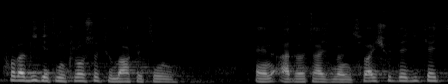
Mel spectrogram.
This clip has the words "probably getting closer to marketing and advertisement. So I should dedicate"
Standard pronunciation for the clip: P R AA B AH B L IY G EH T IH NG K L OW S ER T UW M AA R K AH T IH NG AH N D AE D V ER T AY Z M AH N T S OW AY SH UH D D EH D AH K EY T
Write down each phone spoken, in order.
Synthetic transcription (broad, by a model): P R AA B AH B L IY G EH T IH NG K L OW S ER T UW M AA R K AH T IH NG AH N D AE D V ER T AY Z M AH N T S OW AY SH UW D D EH D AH K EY T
